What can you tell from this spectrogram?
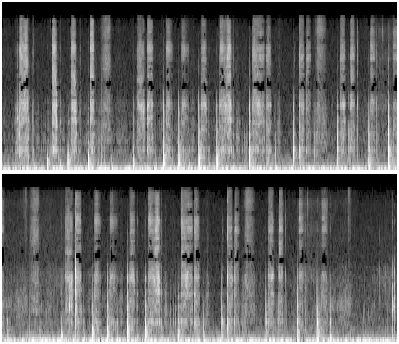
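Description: Dry-erase marker drawing on a whiteboard: a long run of short strokes and sharp taps of the marker tip.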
